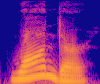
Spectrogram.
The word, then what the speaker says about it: wander: let's talk about pronunciation the W of wander that's the physical activity is like the W of want the one of Wonder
